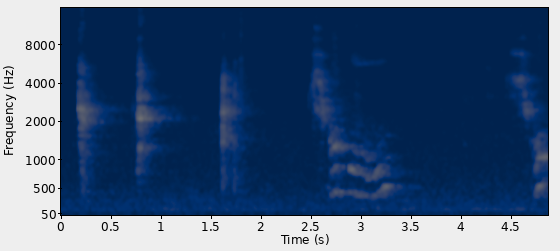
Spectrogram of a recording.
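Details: Pet grey parrot copying human sounds: three sharp click-like coughs followed by a wavering, voice-like utterance with falling tones, then a final short breathy call.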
